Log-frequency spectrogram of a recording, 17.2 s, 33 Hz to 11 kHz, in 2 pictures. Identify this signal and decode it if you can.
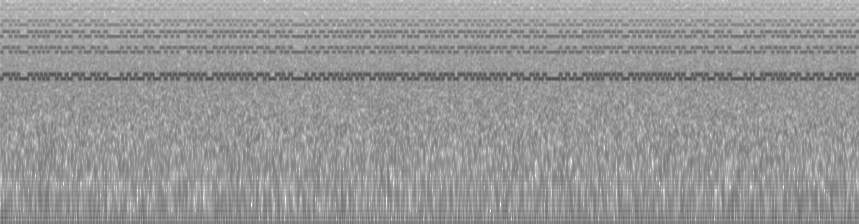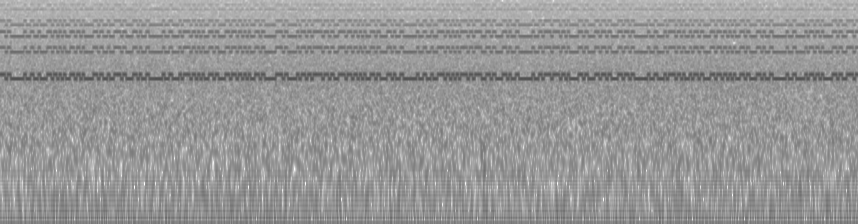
Two-tone teleprinter signal, about 170 Hz shift.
